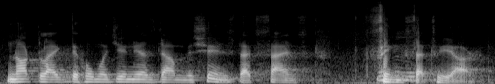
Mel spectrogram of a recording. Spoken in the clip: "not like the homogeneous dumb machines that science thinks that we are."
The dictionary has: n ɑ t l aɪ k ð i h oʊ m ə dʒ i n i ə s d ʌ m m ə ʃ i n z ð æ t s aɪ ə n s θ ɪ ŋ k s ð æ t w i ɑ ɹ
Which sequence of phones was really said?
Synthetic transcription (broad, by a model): n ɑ t l aɪ k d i h oʊ m ə dʒ i n i ə s d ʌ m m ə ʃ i n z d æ t s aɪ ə n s t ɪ ŋ s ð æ t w i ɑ ɹ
